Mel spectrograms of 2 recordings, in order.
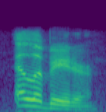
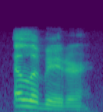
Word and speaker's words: elevator: good nice job okay this word here is pronounced elevator the stress is at the very beginning elevator there you go one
